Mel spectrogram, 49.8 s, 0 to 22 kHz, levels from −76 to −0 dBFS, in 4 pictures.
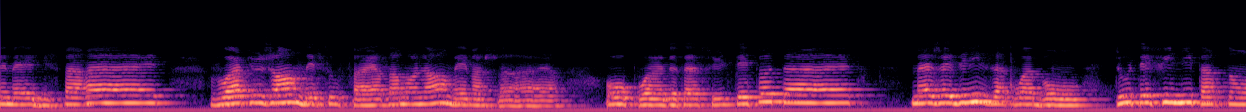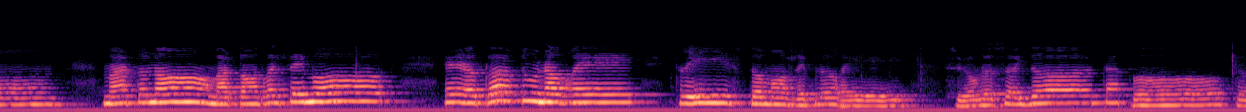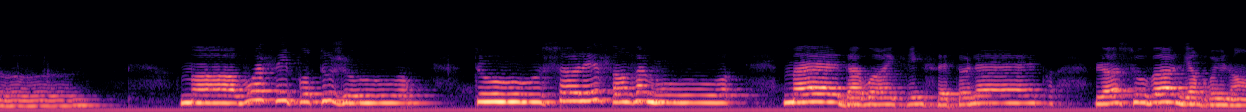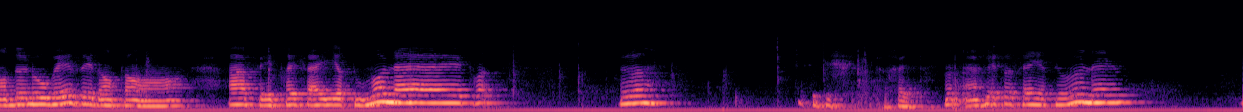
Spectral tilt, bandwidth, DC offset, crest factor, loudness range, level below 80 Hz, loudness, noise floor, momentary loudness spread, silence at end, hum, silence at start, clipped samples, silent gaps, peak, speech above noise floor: -11.5 dB/octave; 4.3 kHz; under 0.1%; 18 dB; 9 LU; -40 dBFS; -19 LUFS; -40 dBFS; 15 LU; 0 s; none; 0 s; under 0.1%; none; -2 dBFS; 23 dB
